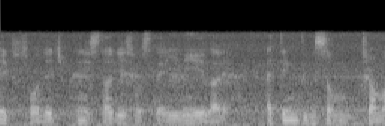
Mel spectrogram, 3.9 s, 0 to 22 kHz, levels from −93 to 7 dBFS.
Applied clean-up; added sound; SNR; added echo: none; none; none; none.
